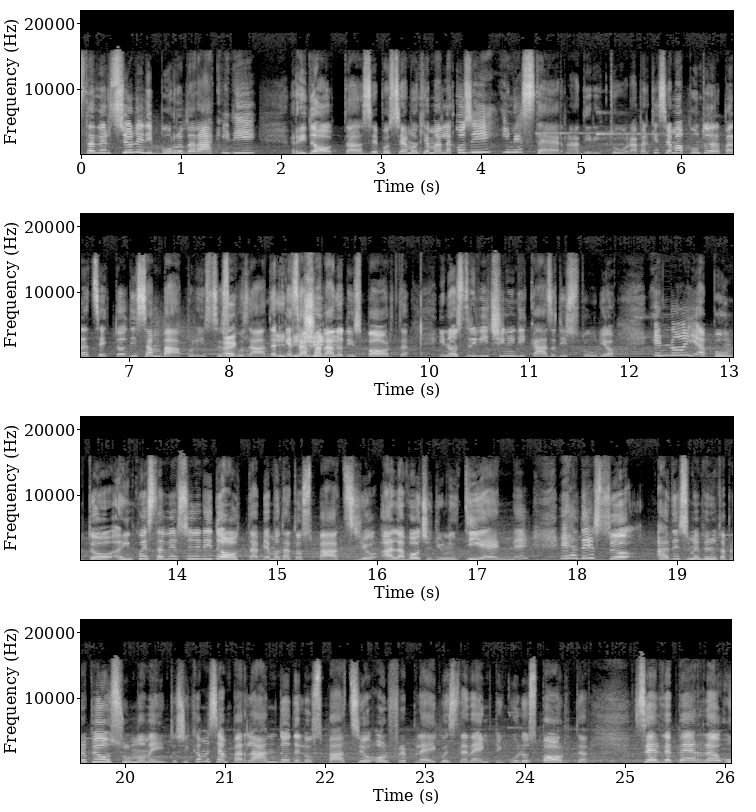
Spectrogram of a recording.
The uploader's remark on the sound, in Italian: Puntata in esterna per lo staff di Burro d'Arachidi! In diretta dal Palazzetto Sanbapolis per l'evento organizzato dal Centro Salute Mentale di Trento "Spazio All Fair Play".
